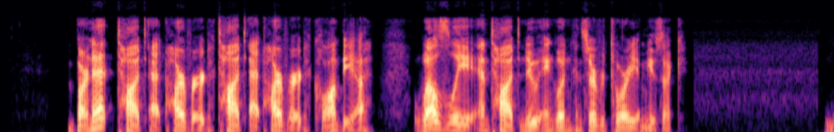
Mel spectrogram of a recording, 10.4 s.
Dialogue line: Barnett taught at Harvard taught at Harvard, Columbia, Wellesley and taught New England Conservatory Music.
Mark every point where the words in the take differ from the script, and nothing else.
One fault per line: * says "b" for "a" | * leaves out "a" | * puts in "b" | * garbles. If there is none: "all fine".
all fine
